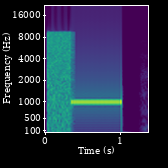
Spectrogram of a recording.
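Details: GoPro 7 during an LS engine swap into a 1995 Camaro: burst of hiss then one steady high-pitched beep of about half a second as the camera powers itself off; battery suspected, swapped afterward.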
